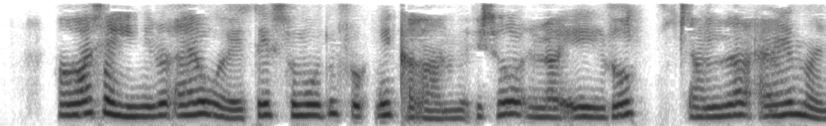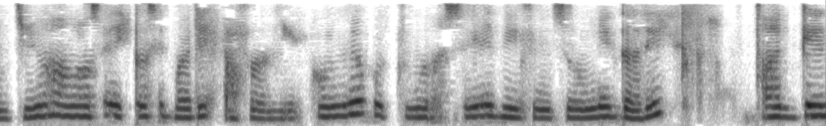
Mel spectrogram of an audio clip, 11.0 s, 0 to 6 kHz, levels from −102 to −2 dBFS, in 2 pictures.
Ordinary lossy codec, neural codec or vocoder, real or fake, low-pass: MP3, 32 kbps; codec, 16 kHz, 1 kbps, FreqCodec, smaller model; fake; 5.4 kHz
